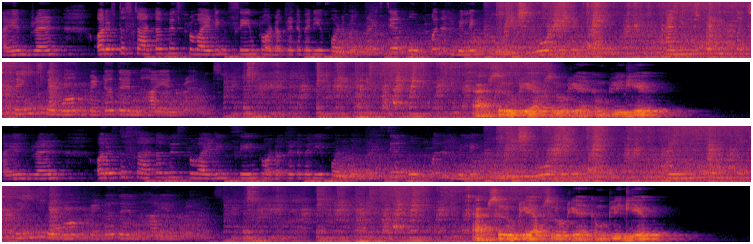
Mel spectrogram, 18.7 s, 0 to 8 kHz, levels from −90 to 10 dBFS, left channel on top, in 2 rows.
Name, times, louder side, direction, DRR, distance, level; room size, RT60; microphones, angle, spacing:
voice 1, 0.0-12.1 12.8-12.9, left 2 dB, 75° left, 9 dB, 0.7 m, -35 dB
sound 1, 1.5-9.3 9.5-9.6 10.0-10.1, equal, 35° left, 1.5 m, -41 dB
sound 2, 4.1-11.9, right 1 dB, 55° left, 2.5 m, -39 dB
sound 3, 6.0-10.5 10.8-10.9 11.8-16.2, left 2 dB, 20° left, 1.6 m, -32 dB
voice 2, 15.2-17.4, right 1 dB, 75° right, 0 dB, 2.0 m, -23 dB
9.5 x 8.1 x 2.7 m, 0.80 s
head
